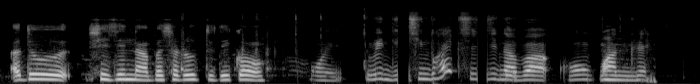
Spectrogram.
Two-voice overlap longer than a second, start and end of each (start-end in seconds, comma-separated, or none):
none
